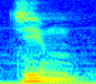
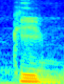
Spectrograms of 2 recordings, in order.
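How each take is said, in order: First: It begins with a soft j sound. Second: It begins with a hard g sound.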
